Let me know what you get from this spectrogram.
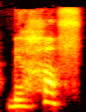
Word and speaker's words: behalf: Обратите внимание, если вы это произносите слово вслух, behalf L не читается в слове half.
